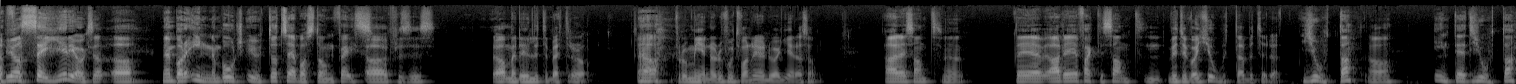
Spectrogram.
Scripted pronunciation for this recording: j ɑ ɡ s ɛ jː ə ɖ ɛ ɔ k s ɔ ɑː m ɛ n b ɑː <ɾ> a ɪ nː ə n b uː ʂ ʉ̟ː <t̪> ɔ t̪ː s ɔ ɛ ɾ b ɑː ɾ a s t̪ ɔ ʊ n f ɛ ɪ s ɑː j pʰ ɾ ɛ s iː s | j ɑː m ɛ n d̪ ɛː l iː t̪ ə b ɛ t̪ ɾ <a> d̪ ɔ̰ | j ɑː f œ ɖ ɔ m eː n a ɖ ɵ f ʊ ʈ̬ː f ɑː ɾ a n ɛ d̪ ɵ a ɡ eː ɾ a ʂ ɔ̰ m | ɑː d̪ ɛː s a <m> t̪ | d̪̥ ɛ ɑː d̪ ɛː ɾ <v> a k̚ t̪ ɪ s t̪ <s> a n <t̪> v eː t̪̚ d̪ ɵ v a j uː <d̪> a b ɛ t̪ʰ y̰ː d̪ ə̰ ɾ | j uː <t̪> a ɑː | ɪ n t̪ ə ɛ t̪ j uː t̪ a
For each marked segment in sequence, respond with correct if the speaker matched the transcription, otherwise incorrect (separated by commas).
correct, correct, incorrect, incorrect, incorrect, correct, correct, incorrect, correct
